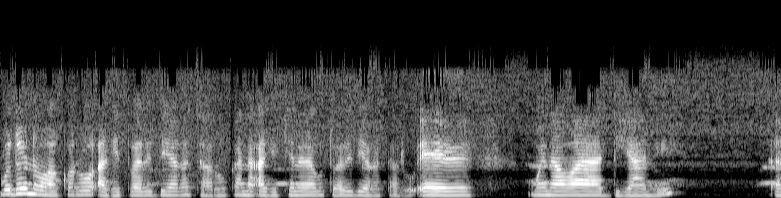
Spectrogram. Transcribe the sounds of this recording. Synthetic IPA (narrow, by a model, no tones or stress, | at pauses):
modonɔwakɔɾoʔaɣetwaɾeðiaɣataɾukana̰ʔaɣekɛnɛɾaɣutwaɾeðiaɣata̰ɾo̰ʔɛ | mwɛnawadiani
